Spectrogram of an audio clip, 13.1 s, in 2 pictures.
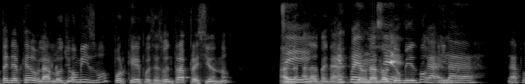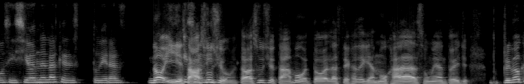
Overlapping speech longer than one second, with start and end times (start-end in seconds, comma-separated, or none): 3.5-5.7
